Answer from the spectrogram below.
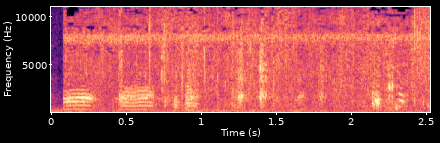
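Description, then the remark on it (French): Hens from a battery farm in the Somme cluck and squawk over a steady background hum as they are being freed: two louder drawn-out calls up front, then quicker scattered clucks from a crowded flock, with no one speaking. “Le rappeur … a libéré illégalement des poules d'un élevage en batterie dans la Somme.”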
